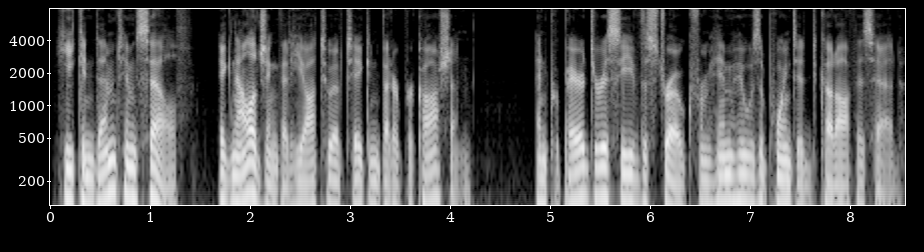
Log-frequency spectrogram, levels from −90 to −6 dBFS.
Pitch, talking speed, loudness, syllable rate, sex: 105 Hz, 195 wpm, -18 LUFS, 5.9 syllables/s, male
